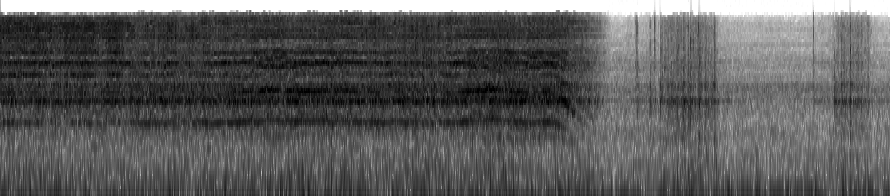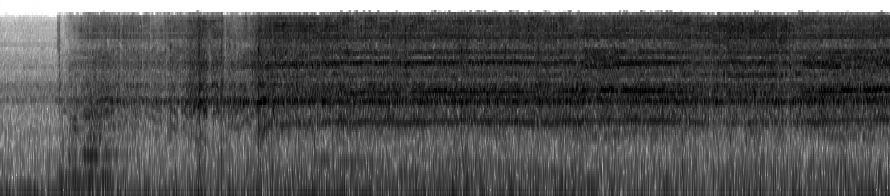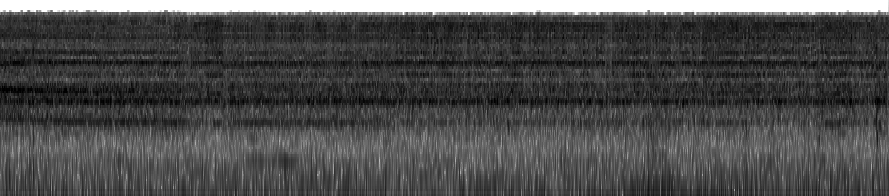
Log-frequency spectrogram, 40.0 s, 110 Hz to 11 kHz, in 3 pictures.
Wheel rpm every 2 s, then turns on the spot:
160, 160, 160, 160, 50, 10, 10, 50, 110, 160, 160, 160, 160, 160, 170, 170, 170, 170, 160, 160.
none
